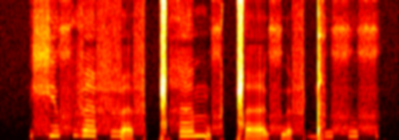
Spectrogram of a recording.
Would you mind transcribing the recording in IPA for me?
xʲ ə xʷ v æ f v æ̰ f ǁʰ ɜ m ə̰ xʷ ǁ æ̰ xʷ æ̰ f ɡ͡ǃ u xʷ ə xʷ

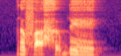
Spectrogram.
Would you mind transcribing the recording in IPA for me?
ɾ ə f a̰ h ə̰ b ɾ e

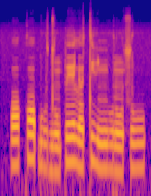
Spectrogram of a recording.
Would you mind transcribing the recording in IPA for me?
ɔ˧ k ɔ˦ ɓ u˨ d ũ˨ p e˦ l ə˧ t i˦˨ ɲ u˨ ɾ ũ˨ s u˧

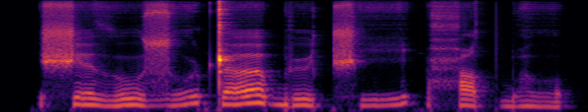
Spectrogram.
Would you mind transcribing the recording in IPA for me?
ʃ ɪ˧˩ ð u˧˩ z o̤˧˥˧ ʈ ɜ˧˥˧ b ʉ˧˩ t͡ʃʰ i̤˧˥ | ħ e˧˩ tˤ b o̤˧˩

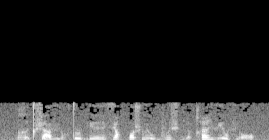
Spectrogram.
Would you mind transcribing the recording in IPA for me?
ʁ ḭ˥˧ t ʃ a˧˩˧ vʲ ɔ̰˧˩˧ x t ɹ ḭ˨˩ ɾʲ eː˨˩ sʲ o˥˧ q p ɔ˥˧ ʃ lʲ uː˧˩˧ b v ɨ˥˧ ʃ ɠ ḭ˧˩˧ qʰ i˥˧ vʲ e˥˧ ʊ̯ fʲ ɔ̰˥˧

